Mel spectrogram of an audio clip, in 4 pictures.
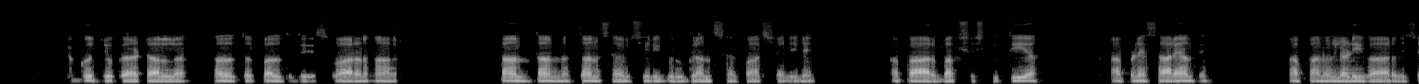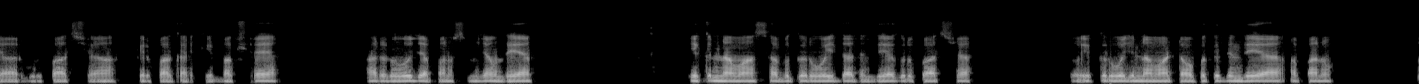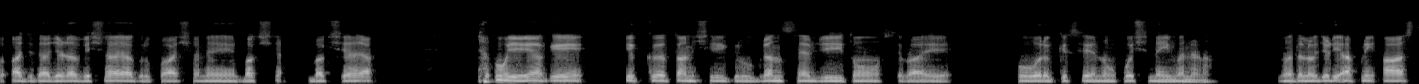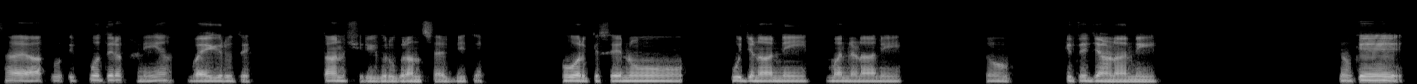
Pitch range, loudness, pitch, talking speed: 75-80 Hz, -24 LUFS, 75 Hz, 125 wpm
